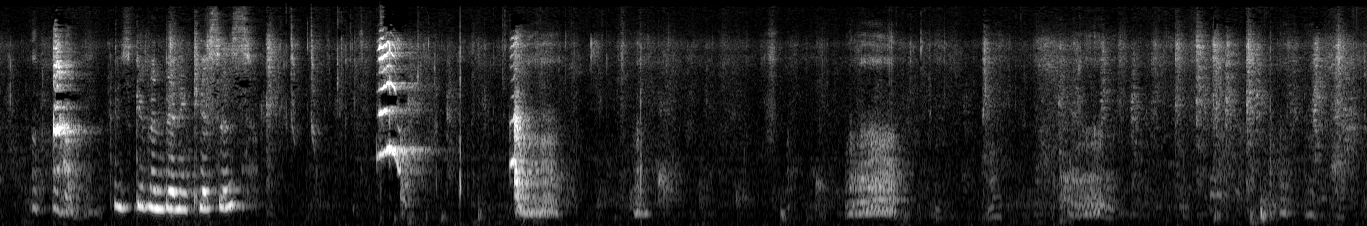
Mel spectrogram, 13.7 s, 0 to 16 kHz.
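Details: Australian Shepherd puppies, 18 days old and just starting to play, give high squealing yelps and whines in scattered bursts, with people talking nearby.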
